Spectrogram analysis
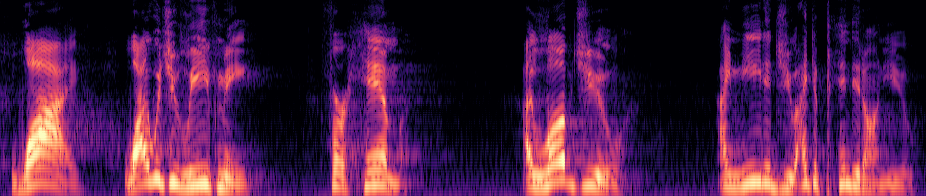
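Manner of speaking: calls out to the one who left; anguished cry. Acted. Crying out at absent fiance.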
